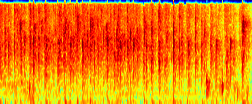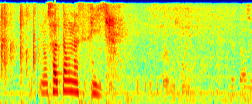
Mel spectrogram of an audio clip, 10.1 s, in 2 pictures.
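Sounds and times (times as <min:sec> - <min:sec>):
audience applause for the panelists: 0:00.0 - 0:05.8
speech: 0:04.1 - 0:04.6, 0:05.9 - 0:07.2.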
